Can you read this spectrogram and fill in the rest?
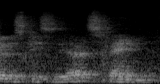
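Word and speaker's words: Lidércfény: So you pronounce the name of this piece, Lidera Spain. Think G-N-E at the end in French. It's a palatal Y in Hungarian.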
